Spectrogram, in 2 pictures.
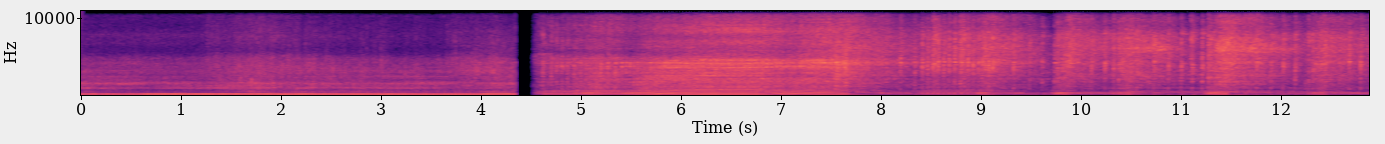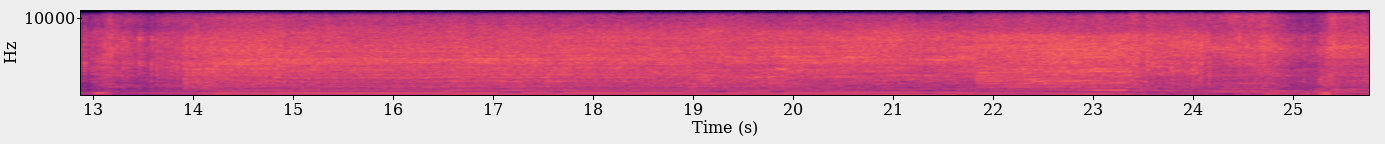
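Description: A dirt bike's engine runs steadily while riding for the first four seconds. After a cut, a chainsaw revs up and down in sweeps and runs in short, choppy bursts, then holds a steady high-speed whine for about eight seconds as it cuts through a fallen tree trunk. It then drops back, with one short rev near the end.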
